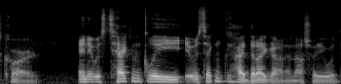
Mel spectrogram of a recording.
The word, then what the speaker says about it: Hydreigon: And I was like, "It's Hydreigon. It's German." And he was like, "The card's from Germany?"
